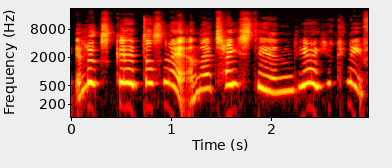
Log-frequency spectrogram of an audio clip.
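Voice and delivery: high, coaxing snake voice; tempting snake. Retold or imitated. The snake tempting them to eat, in a high coaxing voice. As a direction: sweet-talk them like a sly serpent. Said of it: "the snake's like".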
